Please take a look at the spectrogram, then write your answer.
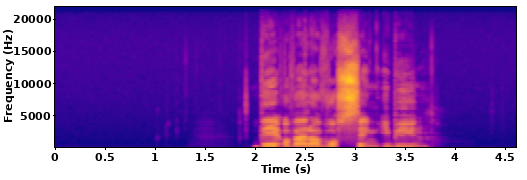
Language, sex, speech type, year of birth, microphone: Norwegian, female, read, 1990, Shure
